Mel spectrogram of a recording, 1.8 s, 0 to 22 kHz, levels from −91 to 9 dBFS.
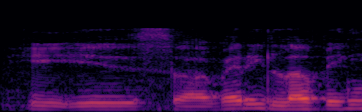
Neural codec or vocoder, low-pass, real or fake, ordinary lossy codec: codec, 16 kHz, 16 kbps, FreqCodec, larger model; none; fake; none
